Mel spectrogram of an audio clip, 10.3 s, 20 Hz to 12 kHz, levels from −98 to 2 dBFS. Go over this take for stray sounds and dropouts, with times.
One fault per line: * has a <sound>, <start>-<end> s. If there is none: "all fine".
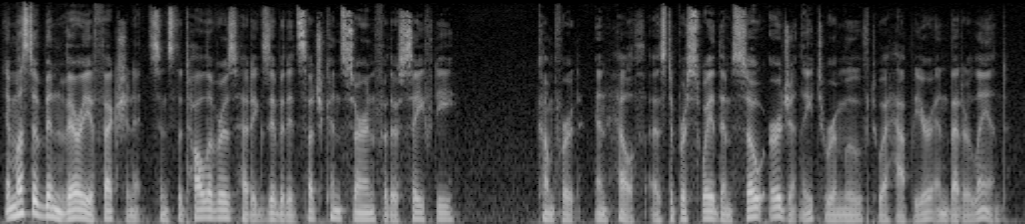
all fine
